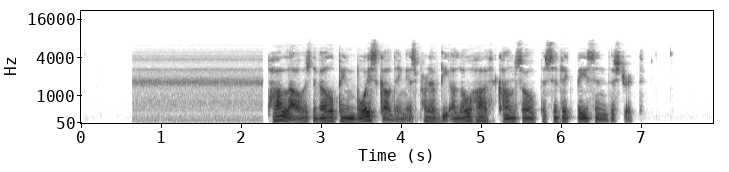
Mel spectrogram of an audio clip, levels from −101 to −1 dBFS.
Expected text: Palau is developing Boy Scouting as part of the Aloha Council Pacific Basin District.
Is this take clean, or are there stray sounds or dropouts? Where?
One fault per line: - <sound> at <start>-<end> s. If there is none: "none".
none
